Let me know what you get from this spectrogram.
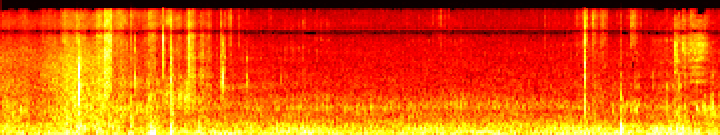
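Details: A pet cat named Malcom keeps up a powerful purr at rest, described as equal to most cats' top setting; the low, throbbing rumble runs continuously, with scattered crisp taps and rustles nearby.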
